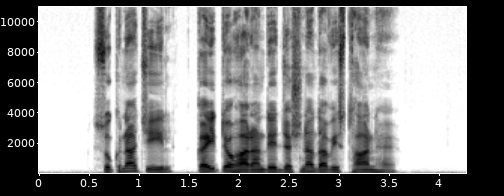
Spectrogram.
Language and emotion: Punjabi, neutral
